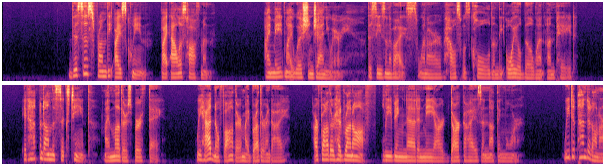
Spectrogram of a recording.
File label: audiobook; The Ice Queen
